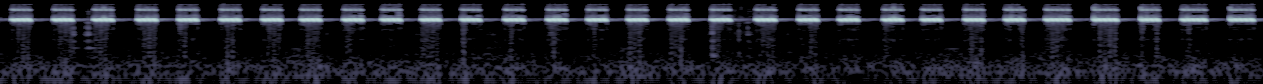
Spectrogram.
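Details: Two crickets chirping: a steady run of short, high, shrill pulses, roughly four per second, each with a fainter higher overtone, against an otherwise silent background.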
